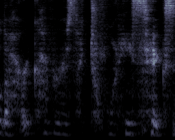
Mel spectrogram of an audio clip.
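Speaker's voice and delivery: whisper. Real, not acted. Confiding the price.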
